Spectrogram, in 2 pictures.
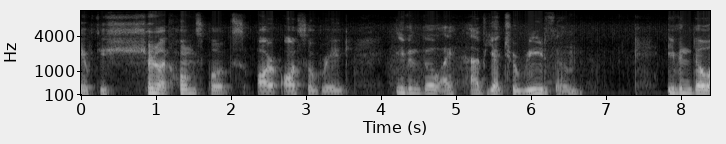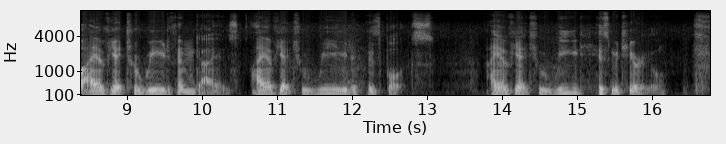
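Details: Stuttering, self-reported speech impediment causing stuttering and tripping over words.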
